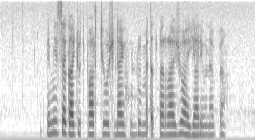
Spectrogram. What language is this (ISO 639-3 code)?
amh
